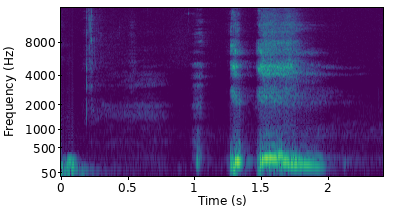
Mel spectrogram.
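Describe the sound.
Throat clearing by a speaker who has something caught in the throat: a few short, rough bursts, then a longer rasping clear that trails off. There is no talk around it.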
